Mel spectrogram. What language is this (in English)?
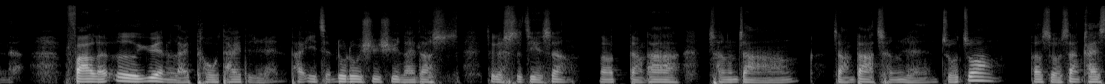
Chinese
